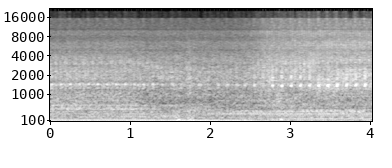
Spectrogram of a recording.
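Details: Kia Optima just after start-up, settling into idle with a light, fairly regular tapping knock on top; mechanical knock from a failing engine, ultimately resolved by replacing the engine under warranty.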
